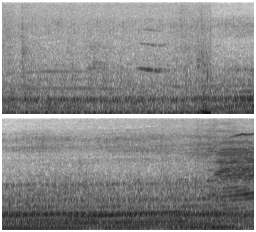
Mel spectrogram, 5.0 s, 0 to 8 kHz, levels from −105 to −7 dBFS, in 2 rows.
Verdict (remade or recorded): recorded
